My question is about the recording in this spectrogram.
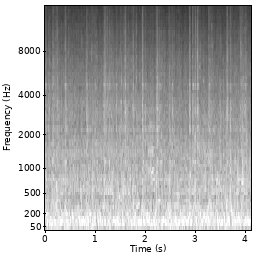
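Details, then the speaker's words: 2016 Chrysler 300 AWD V6 at 79,000 miles on a road test, microphone clipped to the ABS sensor wire: sharp, irregular knocks over bumps through road rumble. This is the worsening front-end clunk, traced to the front sway bar link. "it should be pretty apparent on what is bad because that noise I think was pretty loud"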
